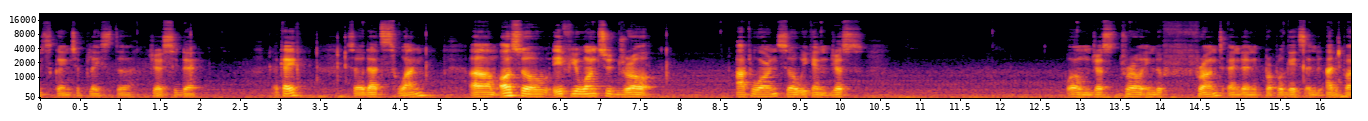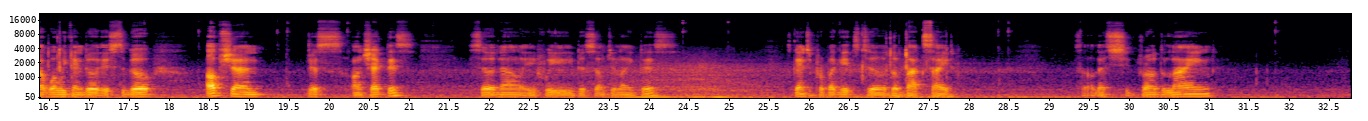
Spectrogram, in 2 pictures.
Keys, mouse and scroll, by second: 1.6 KP_1, 2.3-2.9 scroll up 1, 2.9 shift+middle click, 3.4 ctrl+z, 3.9 middle click, 4.6 KP_1, 6.8 middle click, 7.5 KP_1, 9.7-13.5 drag, 13.5-15.6 middle drag, 15.6 KP_1, 16.2 ctrl+z, 16.4 ctrl+z, 24.3 click, 24.9-26.3 middle drag, 26.3 scroll up 1, 26.4 KP_1, 27.0 ctrl+z, 27.4 f, 31.9-32.7 drag.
